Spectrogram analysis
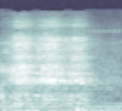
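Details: Eight-week-old kitten at a vet checkup, briefly excited during the exam: a brief, noisy nasal sniff or snort, ordinary sniffing breathing, not a breathing problem.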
